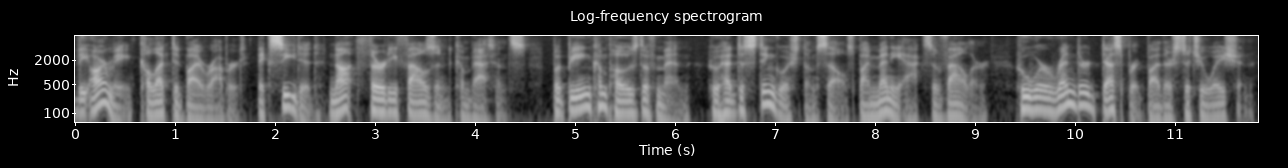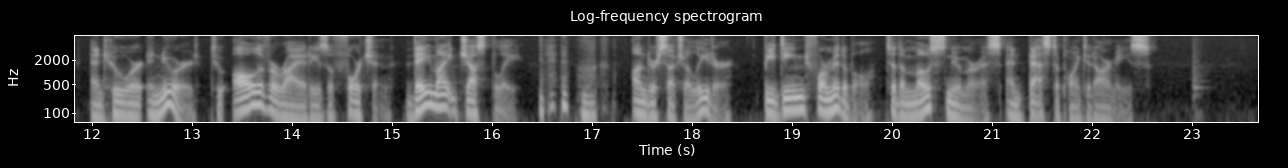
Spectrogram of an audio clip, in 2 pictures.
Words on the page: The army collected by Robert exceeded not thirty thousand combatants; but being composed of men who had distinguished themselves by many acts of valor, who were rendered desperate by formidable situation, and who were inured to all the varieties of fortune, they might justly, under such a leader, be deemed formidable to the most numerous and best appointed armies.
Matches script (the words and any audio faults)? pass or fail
fail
